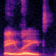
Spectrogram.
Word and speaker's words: phthalate: uh, it's ph- Am I saying that right? No, I You're don't close. think I am is phthalate. Phthalate.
